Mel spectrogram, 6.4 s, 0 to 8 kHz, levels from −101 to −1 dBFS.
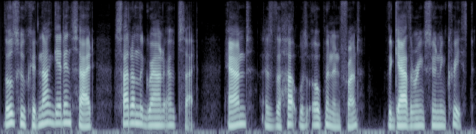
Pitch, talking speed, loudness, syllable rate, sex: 130 Hz, 215 wpm, -23 LUFS, 6.4 syllables/s, male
